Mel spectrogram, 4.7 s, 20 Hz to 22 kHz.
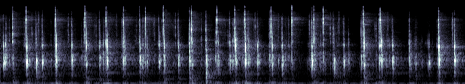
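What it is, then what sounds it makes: Mechanical keyboard with plastic keycaps. Rapid fingertip typing on a mechanical keyboard with plastic keycaps produces a dense stream of short, sharp clicks that ring briefly and bright. The keystrokes center around 1 kHz with little low end and come in an irregular, steady rhythm throughout.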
